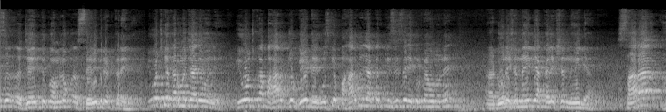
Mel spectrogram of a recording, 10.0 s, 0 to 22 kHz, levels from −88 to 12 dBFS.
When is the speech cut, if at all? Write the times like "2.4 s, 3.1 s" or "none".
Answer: 2.3 s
